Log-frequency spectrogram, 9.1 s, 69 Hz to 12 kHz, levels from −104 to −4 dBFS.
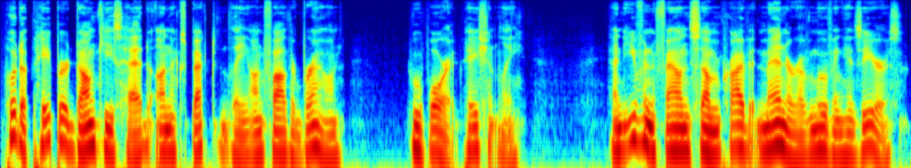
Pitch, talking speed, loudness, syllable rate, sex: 115 Hz, 160 wpm, -18 LUFS, 5.1 syllables/s, male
